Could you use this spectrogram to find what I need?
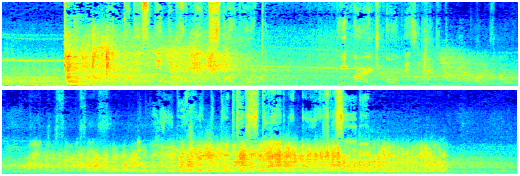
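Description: A spaceship's thrusters hiss and roar as it moves.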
